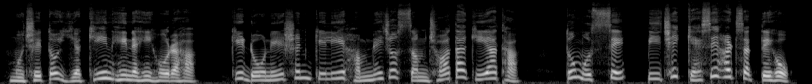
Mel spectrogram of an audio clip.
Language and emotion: Hindi, angry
